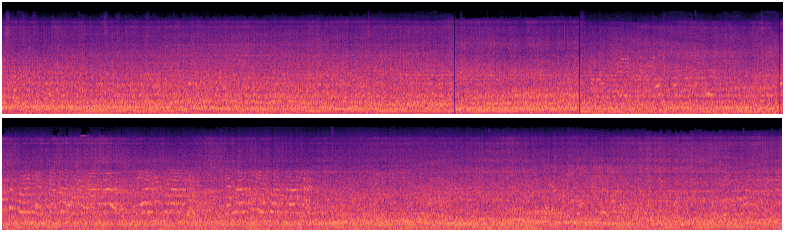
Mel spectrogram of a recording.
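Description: Steady engine drone with a low hum, and indistinct voices partway through.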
